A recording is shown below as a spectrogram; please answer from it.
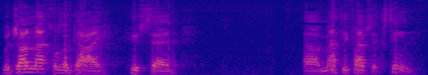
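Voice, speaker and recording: Speaking in a gravelly, medium-pitched voice, a Kenyan-raised podcast host reflects on personal matters. His monologue is halting and full of restarted phrases, with sentence endings that fade off softly.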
